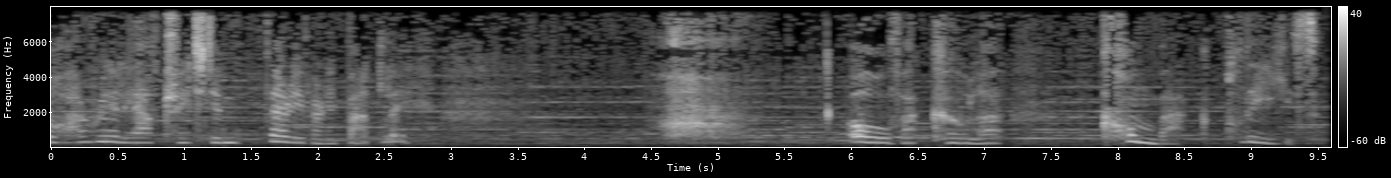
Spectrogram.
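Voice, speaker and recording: A soft, tender young beauty, high voice, unhurried, lo-fi radio drama with faint music. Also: female voice. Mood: remorseful. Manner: soft, slow, heartfelt. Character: proud young village beauty, now remorseful.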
